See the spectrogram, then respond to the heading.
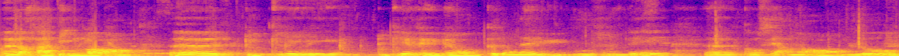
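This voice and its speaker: A man presents informally to a local council as its president, explaining things with frequent pauses and tag words. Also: mid-range voice, dark tone. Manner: explanatory, often pausing and adding "hein" as a tag. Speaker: intercommunal council president addressing a meeting. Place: indoor council meeting room. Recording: echoey room, distant mic, faint noise.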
